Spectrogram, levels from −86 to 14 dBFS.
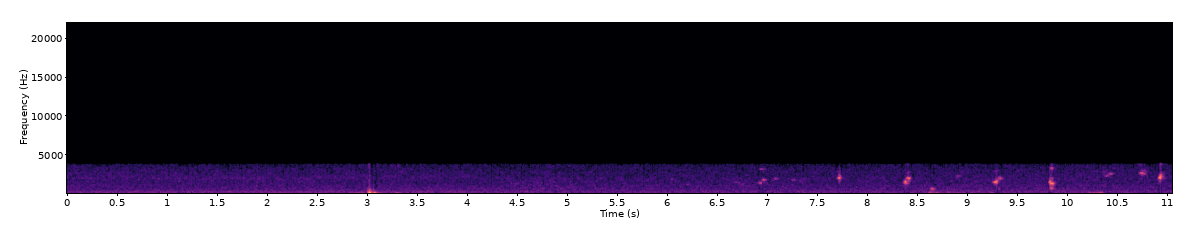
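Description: The iLBC codec is present from start to finish: nothing above 4 kHz survives, and the speech has a slightly rough, synthetic edge with plainly audible coding damage. iLBC codes each frame's excitation on its own, without borrowing from the previous frame. The texture points to the 20 ms frame, 15.2 kbps mode, a narrowband VoIP coder that trades brightness and smoothness for robustness.

Lost iLBC frames occur at 1.88 to 1.93 s, 4.86 to 4.92 s and 7.34 to 7.37 s. The first two gaps each last about 40 ms, which fits two missing frames; the third fits a single frame. In each gap the decoder repeats the last pitch cycle blended with noise, producing a brief held, faintly buzzy vowel. Because every iLBC frame decodes independently, the speech recovers almost immediately afterwards.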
